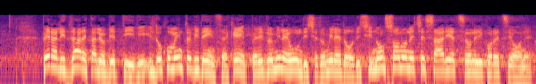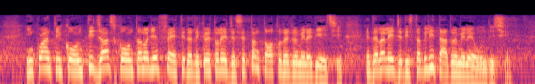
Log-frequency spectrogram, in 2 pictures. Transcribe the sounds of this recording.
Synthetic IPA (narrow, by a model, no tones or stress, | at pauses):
perːealid̪zːaːɾet̪aːliobjet̪ːiːviʔild̪okument̪oevid̪ɛnt̪sjak̟epeɾild̪uemiːlaeund̪it͡ʃied̪uemiːlaed̪ːod̪it͡ʃinonsoːnonet͡ʃesːaːɾjeat̪sːjoːnid̪ikorːet̪sːjoːne | iŋkwant̪oikont̪id͡ʒaskont̪anoʎiefːɛt̪ːid̪eld̪ekɾeːt̪oled͡ʒːeset̪ːant̪ɔt̪ːod̪eld̪uemiːlaed̪ːjɛːt͡ʃi | ed̪ːelːaled͡ʒːed̪ist̪abilit̪ad̪uemiːlaeund̪it͡ʃḭ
